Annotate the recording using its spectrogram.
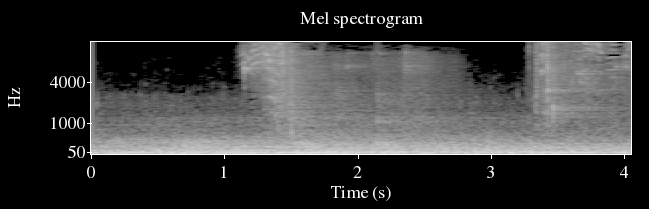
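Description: A metal locker door swings shut with a whoosh.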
